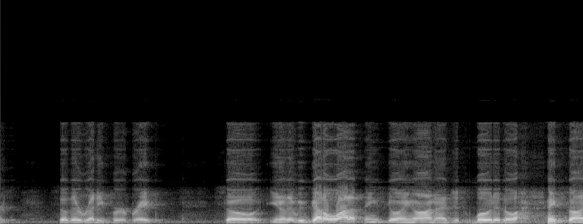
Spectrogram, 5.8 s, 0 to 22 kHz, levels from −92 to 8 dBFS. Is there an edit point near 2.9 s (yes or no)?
yes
